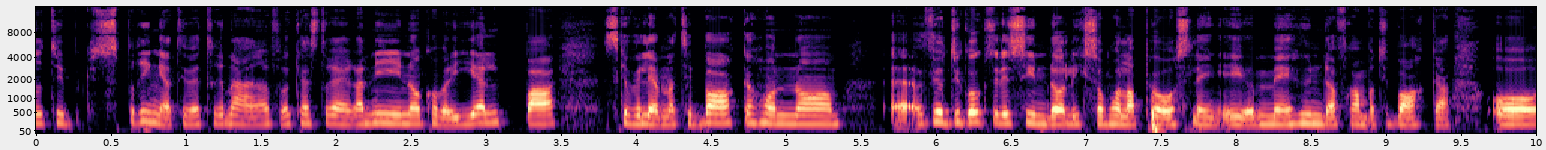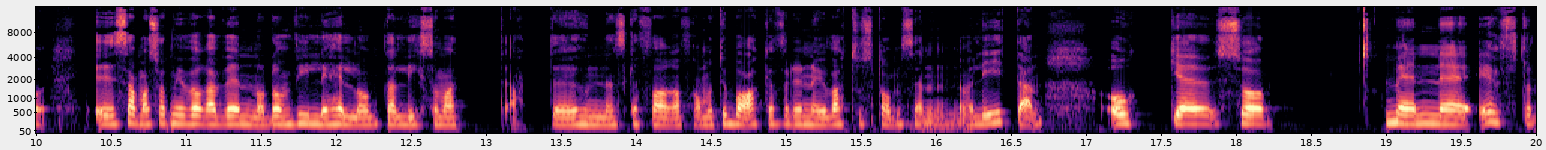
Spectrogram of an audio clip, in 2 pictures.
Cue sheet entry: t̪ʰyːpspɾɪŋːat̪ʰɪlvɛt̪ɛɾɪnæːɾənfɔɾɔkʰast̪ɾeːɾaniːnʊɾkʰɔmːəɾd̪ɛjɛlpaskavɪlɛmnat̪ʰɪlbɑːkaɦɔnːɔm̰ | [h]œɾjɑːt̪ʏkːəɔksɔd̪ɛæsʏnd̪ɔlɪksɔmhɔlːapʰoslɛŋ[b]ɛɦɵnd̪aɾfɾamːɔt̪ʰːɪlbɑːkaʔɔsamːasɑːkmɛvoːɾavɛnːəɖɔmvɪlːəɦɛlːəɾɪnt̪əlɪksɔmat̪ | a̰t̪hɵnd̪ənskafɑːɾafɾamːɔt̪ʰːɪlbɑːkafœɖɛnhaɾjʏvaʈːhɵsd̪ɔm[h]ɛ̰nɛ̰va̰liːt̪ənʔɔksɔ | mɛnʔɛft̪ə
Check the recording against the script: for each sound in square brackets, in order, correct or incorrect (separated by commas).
incorrect, incorrect, incorrect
